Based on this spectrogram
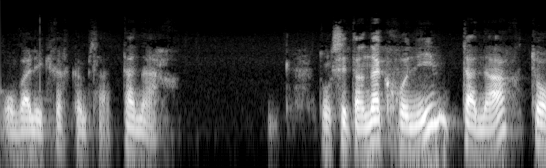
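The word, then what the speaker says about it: Tanakh: de prononcer comme ça on va mettre des petites voyelles entre les deux t on va mettre un a et le le le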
